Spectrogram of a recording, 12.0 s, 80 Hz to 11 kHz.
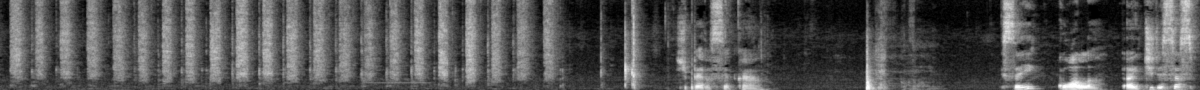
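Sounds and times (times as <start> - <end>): spray bottle hisses: 0.0 - 5.6.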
